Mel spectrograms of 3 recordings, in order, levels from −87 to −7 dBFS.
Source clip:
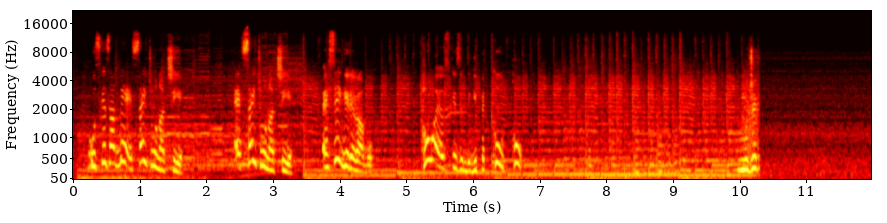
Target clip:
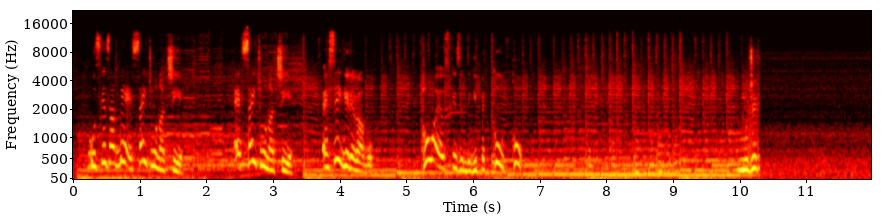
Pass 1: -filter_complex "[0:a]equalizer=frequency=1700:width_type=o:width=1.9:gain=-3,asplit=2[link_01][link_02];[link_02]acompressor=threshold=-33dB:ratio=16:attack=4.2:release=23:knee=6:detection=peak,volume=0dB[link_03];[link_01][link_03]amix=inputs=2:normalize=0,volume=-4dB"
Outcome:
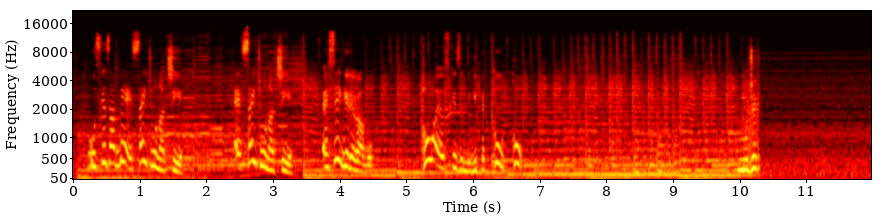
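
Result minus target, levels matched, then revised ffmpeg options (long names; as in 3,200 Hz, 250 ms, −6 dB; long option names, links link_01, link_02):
2,000 Hz band +5.5 dB
-filter_complex "[0:a]equalizer=frequency=1700:width_type=o:width=1.9:gain=-12,asplit=2[link_01][link_02];[link_02]acompressor=threshold=-33dB:ratio=16:attack=4.2:release=23:knee=6:detection=peak,volume=0dB[link_03];[link_01][link_03]amix=inputs=2:normalize=0,volume=-4dB"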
